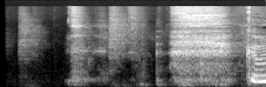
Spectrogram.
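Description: A dog sniffing and breathing close to the microphone: a few short sniffs, then a longer, louder breath about a second in.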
